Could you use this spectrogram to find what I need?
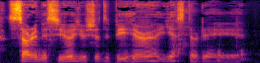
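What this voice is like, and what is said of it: Exaggerated comic French accent. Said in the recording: “every time you do a French accent, it's obviously Inspector Clouseau ... Doesn't everybody in France talk like Peter Sellers?”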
